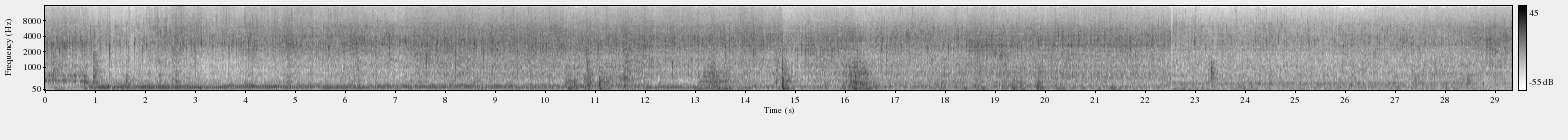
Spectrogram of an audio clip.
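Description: Tomato halves sizzling steadily in hot oil in a frying pan, with a few sharp clinks of metal tongs against the pan around the middle as they are turned.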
